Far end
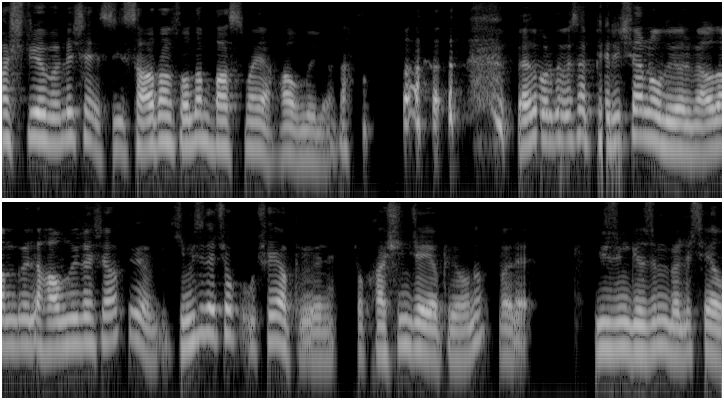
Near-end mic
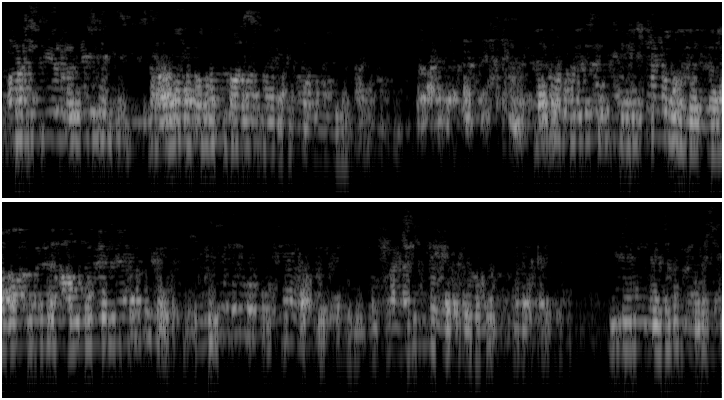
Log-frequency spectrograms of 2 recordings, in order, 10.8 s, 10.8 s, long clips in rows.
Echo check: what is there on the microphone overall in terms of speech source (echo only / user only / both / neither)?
echo only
